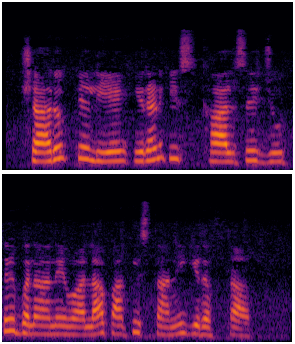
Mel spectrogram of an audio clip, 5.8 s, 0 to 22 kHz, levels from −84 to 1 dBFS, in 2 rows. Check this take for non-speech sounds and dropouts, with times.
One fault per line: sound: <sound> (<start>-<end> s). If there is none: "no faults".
no faults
